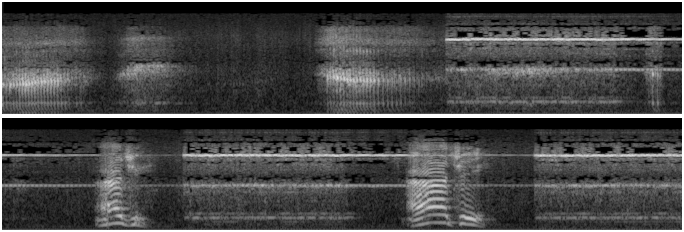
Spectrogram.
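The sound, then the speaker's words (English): A telephone on the desk in Nero Wolfe's office rings in long, steady electronic bursts, loud and insistent, after a few seconds of heavy snoring from Nero Wolfe asleep in his chair; a man's voice calls out twice over the ringing. “The phone, if you please, Mr.”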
